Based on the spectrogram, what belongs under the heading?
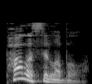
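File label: "polysyllable", British English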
